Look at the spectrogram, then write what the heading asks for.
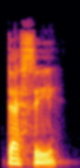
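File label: "deci", English, British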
